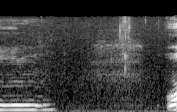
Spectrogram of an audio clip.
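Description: A woman's unaccompanied voice holds the last sung note of a hymn line, a steady low note that stops about two-thirds of a second in. Near silence follows, with a faint breath near the end before the next line begins.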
